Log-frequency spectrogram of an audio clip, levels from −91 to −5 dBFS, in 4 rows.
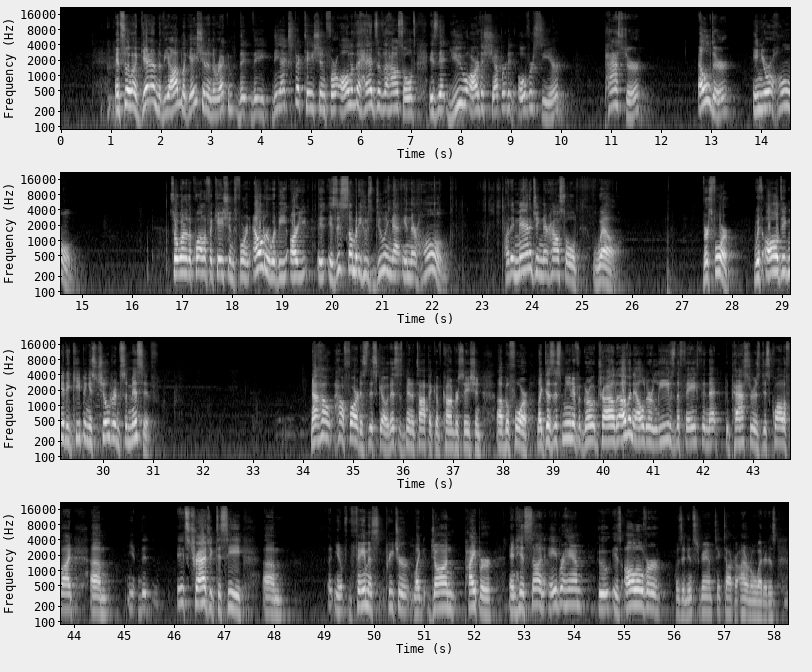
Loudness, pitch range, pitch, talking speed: -26 LUFS, 170-225 Hz, 195 Hz, 140 wpm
